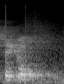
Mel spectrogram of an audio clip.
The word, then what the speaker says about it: TCL: Another differentiating feature of the Newport HXP Hexapod is the ability to issue TCL, pronounced tickle, commands found in the terminal mode.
